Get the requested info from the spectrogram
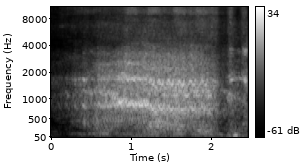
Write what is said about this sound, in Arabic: يا سيارة، لا تنسي أن تكوني حذرة على الطريق. ها هي السيارة الرياضية الحمراء تقود على الطريق مجددا.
